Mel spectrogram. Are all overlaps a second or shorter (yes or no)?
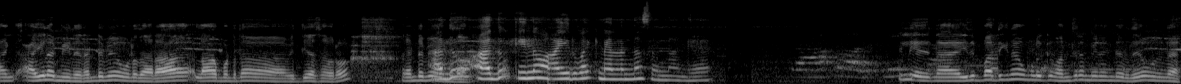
yes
